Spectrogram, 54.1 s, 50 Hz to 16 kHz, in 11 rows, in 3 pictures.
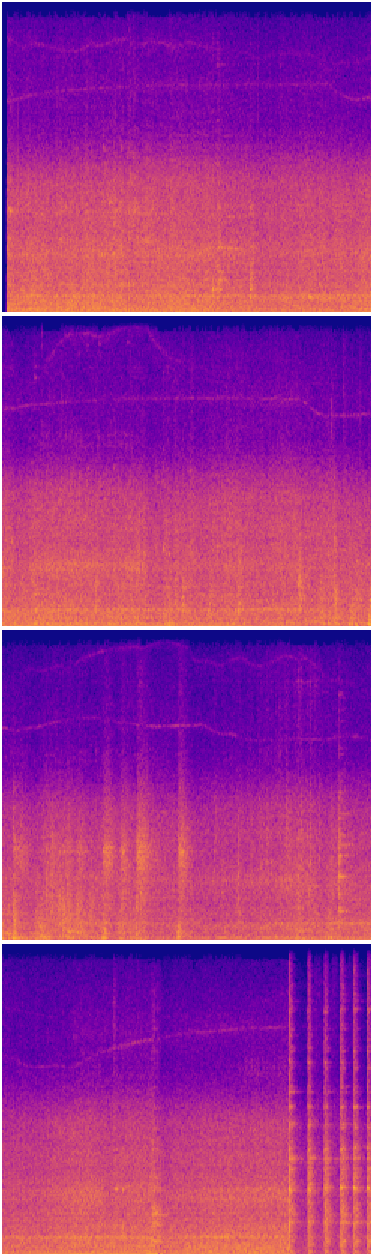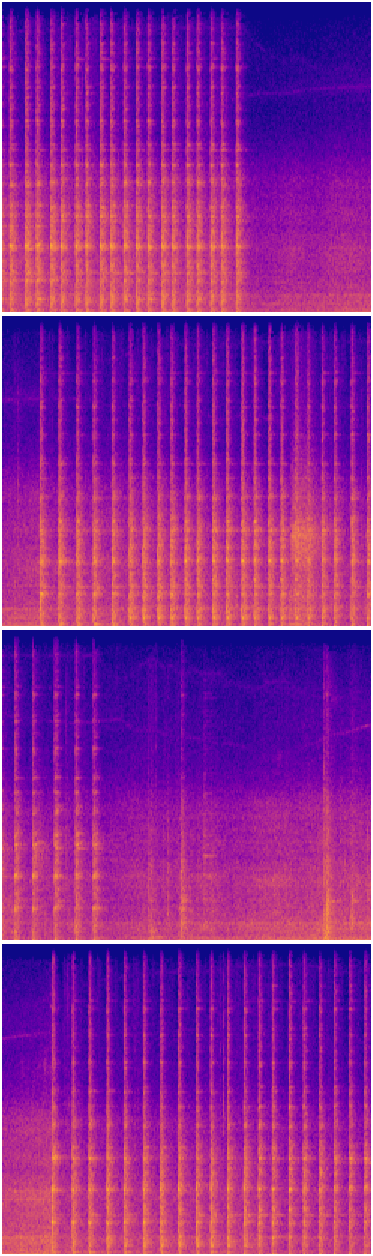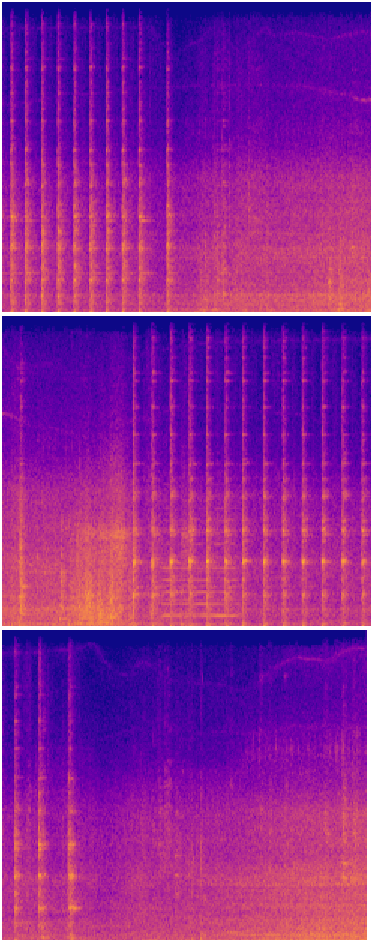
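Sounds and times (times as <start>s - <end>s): excavator engine hum: 0.1s - 22.4s, 30.1s - 54.0s
hydraulic hammer breaking rock: 18.6s - 23.0s, 25.1s - 31.0s, 35.1s - 41.8s.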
